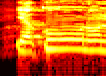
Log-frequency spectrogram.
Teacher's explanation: نون کے اوپر تشدید ہے، غنہ کریں گے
